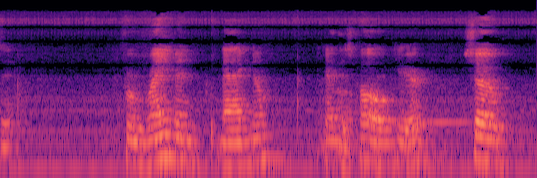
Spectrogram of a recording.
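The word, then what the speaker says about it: foramen magnum: I finally got off my duck and asked Google how to pronounce it. For Raymond Magnum, okay, this hole here, So what happens is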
